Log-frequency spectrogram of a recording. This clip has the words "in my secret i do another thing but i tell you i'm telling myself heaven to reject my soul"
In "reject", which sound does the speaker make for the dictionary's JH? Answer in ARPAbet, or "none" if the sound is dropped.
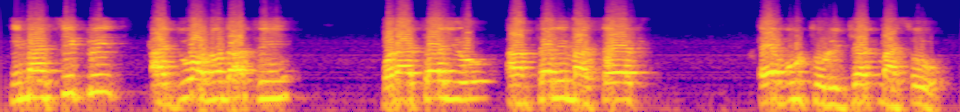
JH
